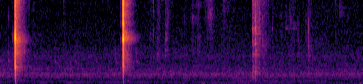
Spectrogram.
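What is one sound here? Sharp stone flakes snap off with crisp clicks.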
